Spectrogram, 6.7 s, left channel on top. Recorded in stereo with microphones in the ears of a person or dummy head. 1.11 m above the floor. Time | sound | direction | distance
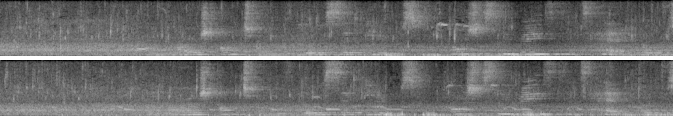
1.5 | a woman speaking | 55° right (ahead or behind) | 8 m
